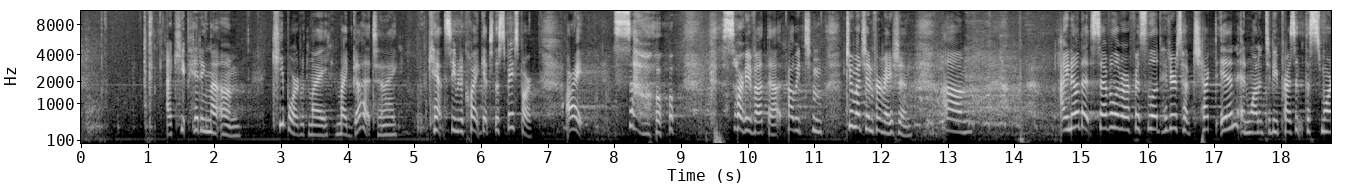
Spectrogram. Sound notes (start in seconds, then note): 8.1 crowd laughs; 12.3 laughs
